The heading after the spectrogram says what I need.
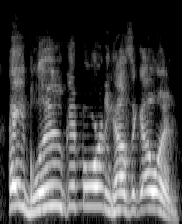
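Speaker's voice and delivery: loud, very high-pitched hello; excited greeting. Real, not acted. Streamer greeting Blue joining the chat, excited high holler. Calling out to arriving viewer.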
